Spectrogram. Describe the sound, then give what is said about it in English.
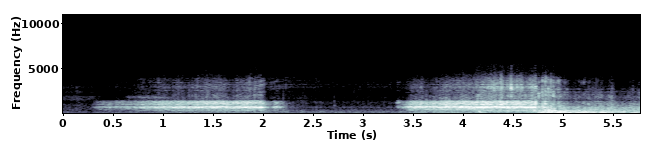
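A truck engine cranks with a strained whine, pauses, then cranks again and catches into a deep, steady idling rumble, loud, with no one talking. “I will take a chance on the confusion and grab that first truck.”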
